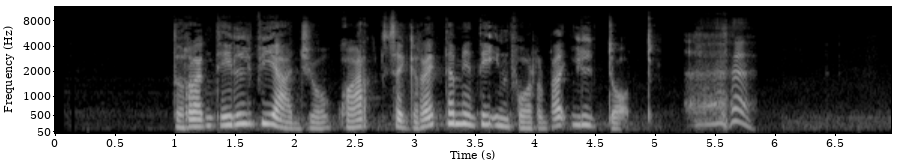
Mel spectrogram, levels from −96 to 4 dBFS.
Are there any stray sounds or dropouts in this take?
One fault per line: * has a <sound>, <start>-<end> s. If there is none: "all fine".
* has a throat clearing, 5.2-5.9 s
